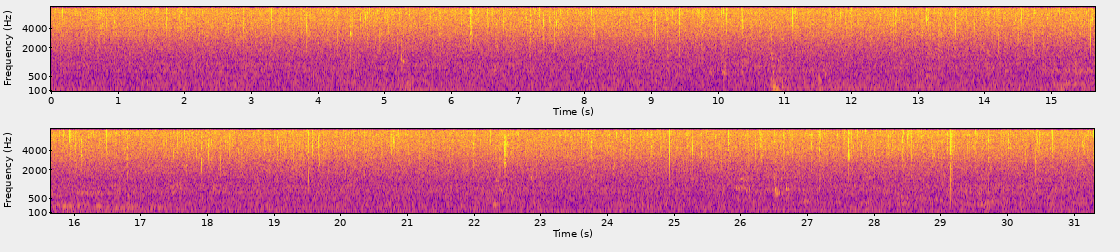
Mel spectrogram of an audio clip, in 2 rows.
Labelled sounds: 25.9	26.2	humpback whale, 0.78 to 1.1 kHz

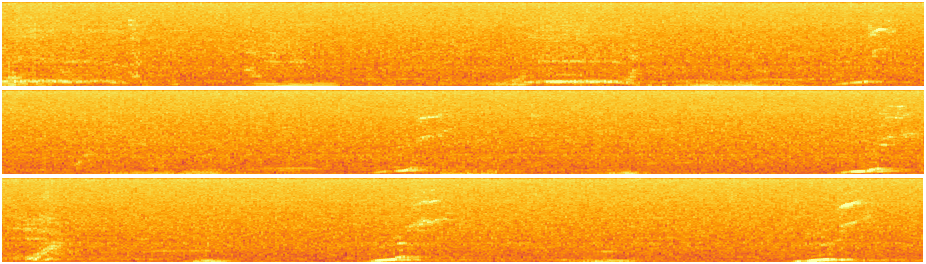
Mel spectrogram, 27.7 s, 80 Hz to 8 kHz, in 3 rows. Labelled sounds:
5.6	5.9	humpback whale, 0.90 to 1.1 kHz
8.7	9.0	humpback whale, 2.4 to 3.1 kHz
13.4	13.7	humpback whale, 2.8 to 3.3 kHz
22.6	22.9	humpback whale, 3.1 to 3.6 kHz
23.5	23.9	humpback whale, 1.3 to 2.0 kHz
26.8	27.1	humpback whale, 2.6 to 3.6 kHz

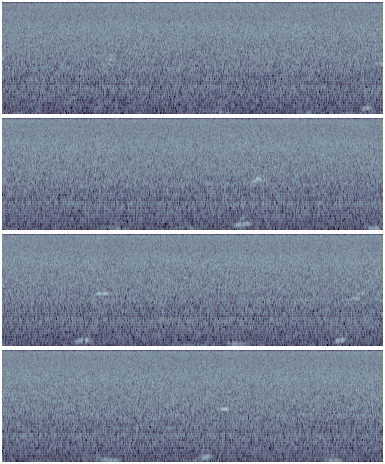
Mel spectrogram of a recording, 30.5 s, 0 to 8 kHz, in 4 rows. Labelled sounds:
12.6	12.9	humpback whale, 1.2 to 1.5 kHz
17.1	17.4	humpback whale, 1.4 to 1.6 kHz
27.2	27.4	humpback whale, 1.5 to 1.6 kHz

